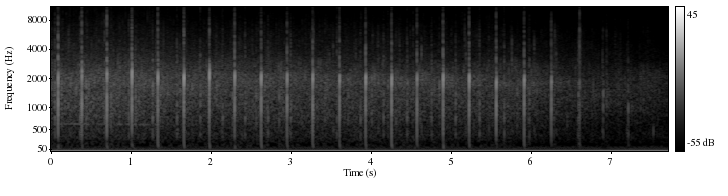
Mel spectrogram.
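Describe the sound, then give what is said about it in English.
An audience applauds in appreciation of a couple's ministry. A steady, evenly spaced run of sharp claps stands out above a soft wash of crowd clapping, which gradually tapers off near the end. No one speaks. “Can you, and beyond that, can we just give them a, a round of applause and appreciation for all that God has done in and through their ministry?”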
